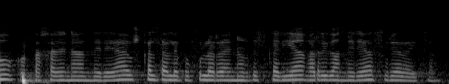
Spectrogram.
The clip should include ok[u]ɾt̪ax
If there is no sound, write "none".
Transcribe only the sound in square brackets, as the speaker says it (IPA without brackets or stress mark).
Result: o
